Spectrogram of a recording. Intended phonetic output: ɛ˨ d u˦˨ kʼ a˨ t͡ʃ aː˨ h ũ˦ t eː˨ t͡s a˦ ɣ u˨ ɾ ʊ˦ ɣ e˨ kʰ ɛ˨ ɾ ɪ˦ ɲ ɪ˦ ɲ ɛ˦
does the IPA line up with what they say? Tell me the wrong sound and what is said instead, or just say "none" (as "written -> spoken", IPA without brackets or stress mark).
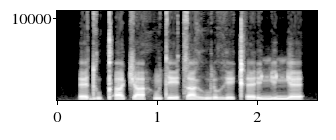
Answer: none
